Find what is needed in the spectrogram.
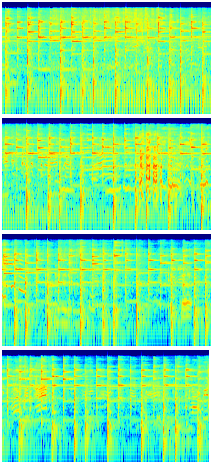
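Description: Live street-show music: a drum struck in a quick steady beat with small tuned metal gongs ringing over it. A voice calls out briefly in the middle.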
